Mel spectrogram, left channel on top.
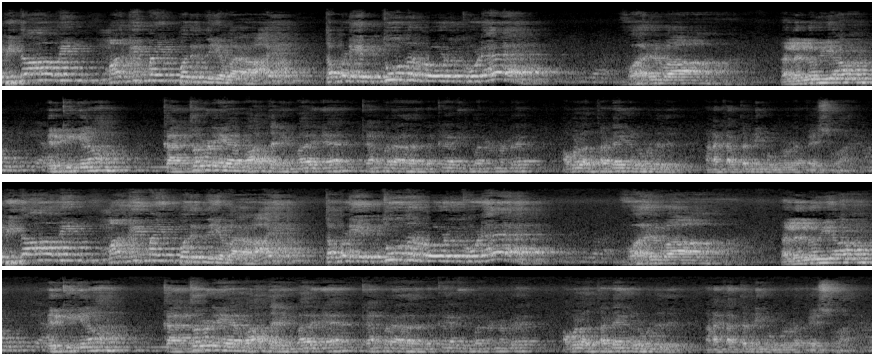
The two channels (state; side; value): normal; both; correlation 0.65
